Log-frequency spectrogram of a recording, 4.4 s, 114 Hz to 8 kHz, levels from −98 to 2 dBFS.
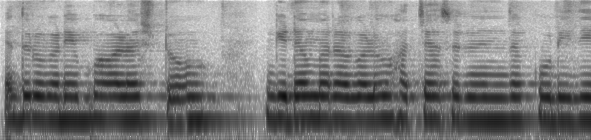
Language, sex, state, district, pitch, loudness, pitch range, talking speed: Kannada, female, Karnataka, Bidar, 215 Hz, -15 LUFS, 210-215 Hz, 95 wpm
